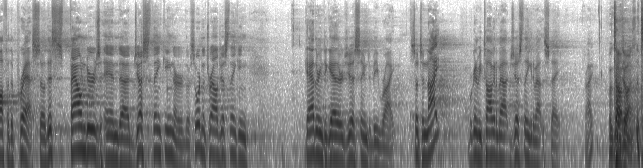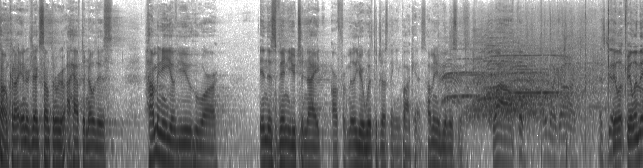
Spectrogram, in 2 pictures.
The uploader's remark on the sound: a special show filmed live at the 2021 National Founders Conference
